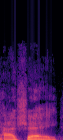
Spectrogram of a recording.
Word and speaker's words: cache: No, I'm saying cache, not like cash. Like burying cash, not really going to help you in the apocalypse. No. But spelt different, pronounced the same. Well, kind of the same, right?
